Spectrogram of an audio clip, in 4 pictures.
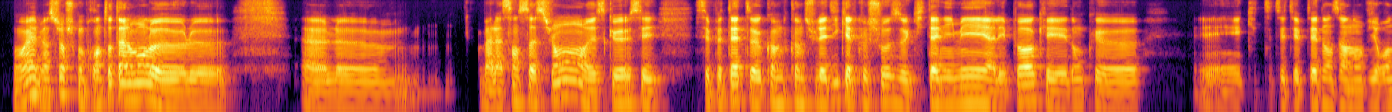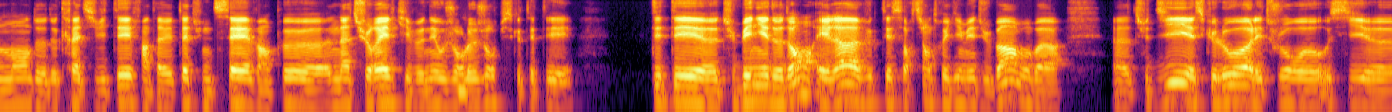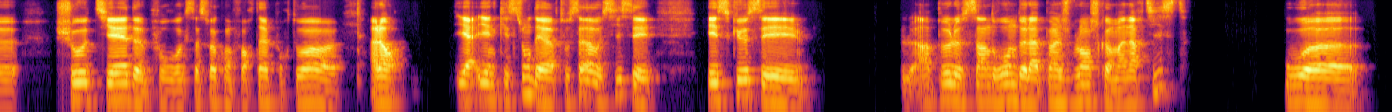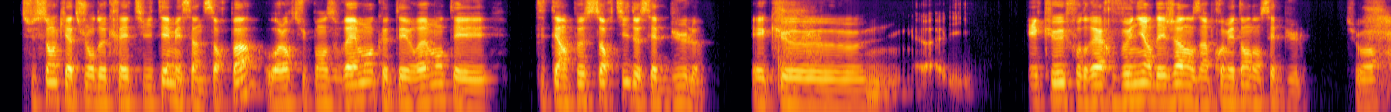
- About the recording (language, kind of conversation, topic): French, advice, Comment surmonter le doute sur son identité créative quand on n’arrive plus à créer ?
- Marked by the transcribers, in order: stressed: "vraiment"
